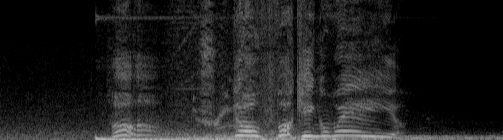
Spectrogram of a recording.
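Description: A young man speaks calmly and closely.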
